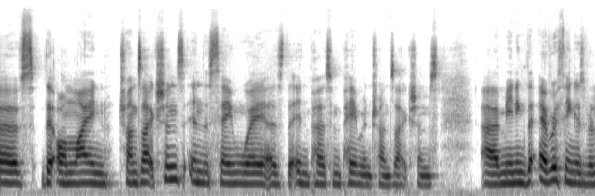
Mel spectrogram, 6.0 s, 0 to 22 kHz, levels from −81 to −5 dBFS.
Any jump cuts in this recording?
no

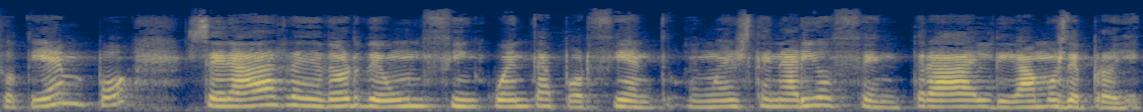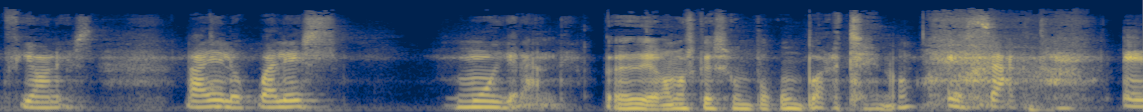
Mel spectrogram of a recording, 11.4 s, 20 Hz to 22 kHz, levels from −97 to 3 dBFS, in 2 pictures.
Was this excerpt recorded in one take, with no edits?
yes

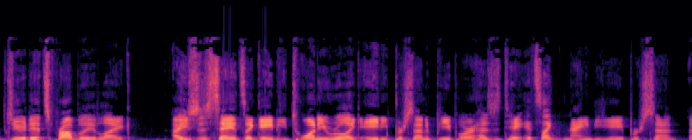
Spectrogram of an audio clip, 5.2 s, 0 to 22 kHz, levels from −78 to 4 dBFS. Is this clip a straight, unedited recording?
yes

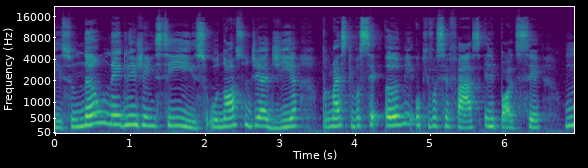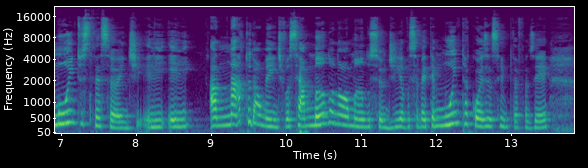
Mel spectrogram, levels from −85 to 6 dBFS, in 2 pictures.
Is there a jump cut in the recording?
no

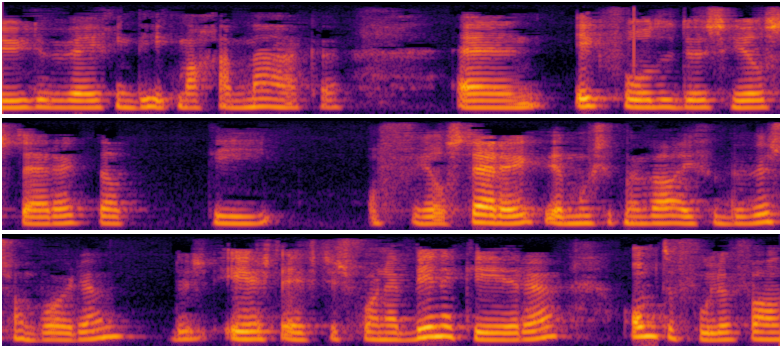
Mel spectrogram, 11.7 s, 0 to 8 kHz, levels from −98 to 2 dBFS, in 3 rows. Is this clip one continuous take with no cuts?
yes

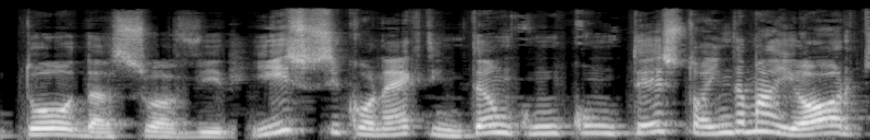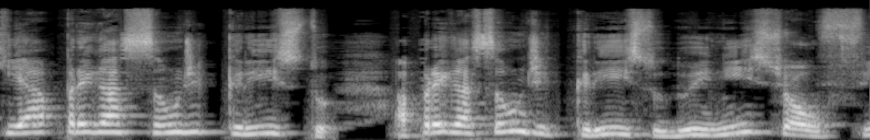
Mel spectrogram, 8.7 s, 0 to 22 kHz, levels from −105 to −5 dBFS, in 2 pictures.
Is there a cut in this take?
yes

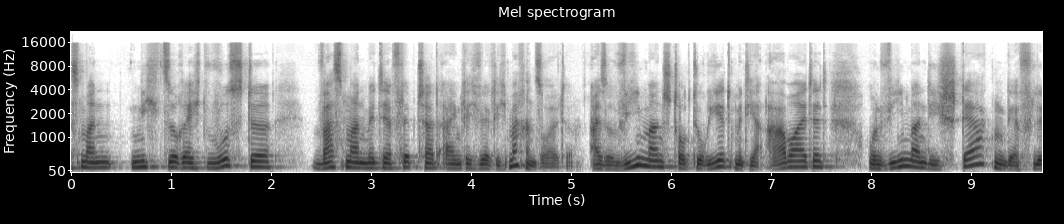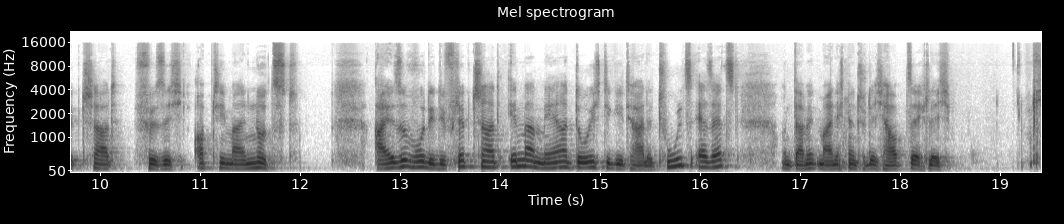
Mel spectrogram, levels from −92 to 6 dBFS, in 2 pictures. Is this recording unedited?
no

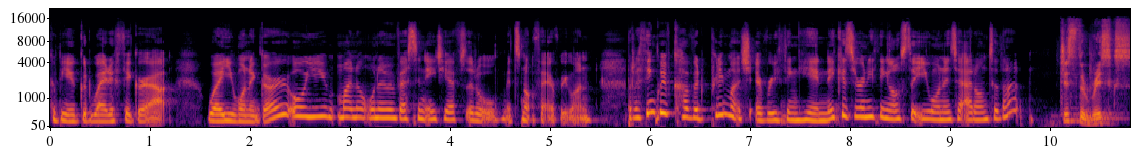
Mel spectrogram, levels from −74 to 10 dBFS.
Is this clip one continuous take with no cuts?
no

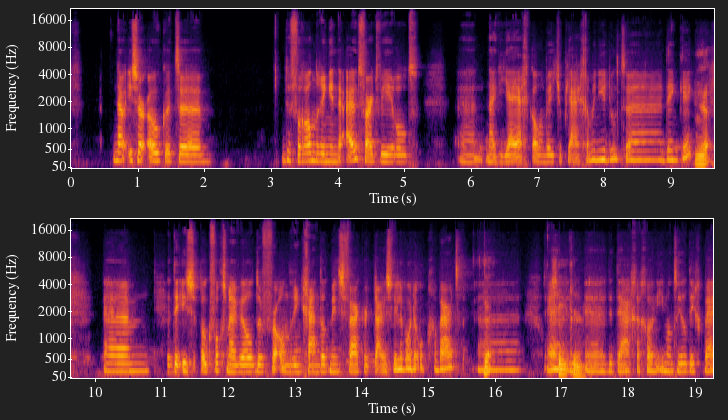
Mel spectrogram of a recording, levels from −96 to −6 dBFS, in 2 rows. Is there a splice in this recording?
yes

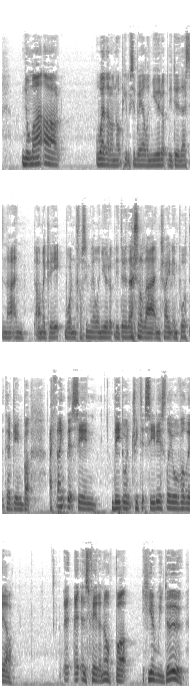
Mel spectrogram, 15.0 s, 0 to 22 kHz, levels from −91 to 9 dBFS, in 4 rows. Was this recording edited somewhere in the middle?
no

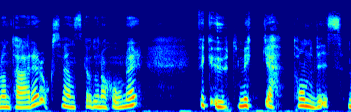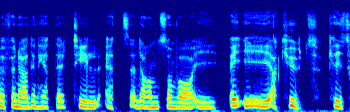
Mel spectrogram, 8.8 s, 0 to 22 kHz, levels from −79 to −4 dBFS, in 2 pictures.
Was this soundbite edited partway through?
yes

